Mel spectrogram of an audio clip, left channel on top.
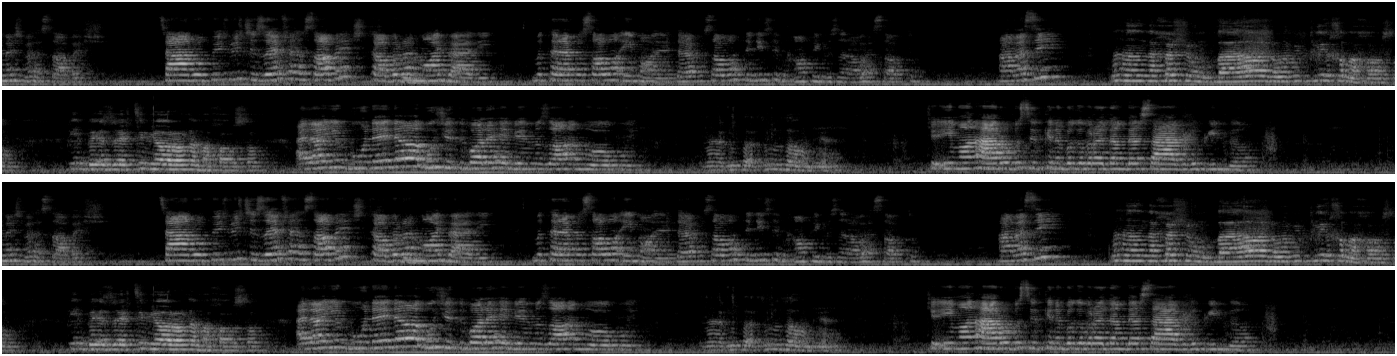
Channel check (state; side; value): noise; left; rumble, 25 dB below the sound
